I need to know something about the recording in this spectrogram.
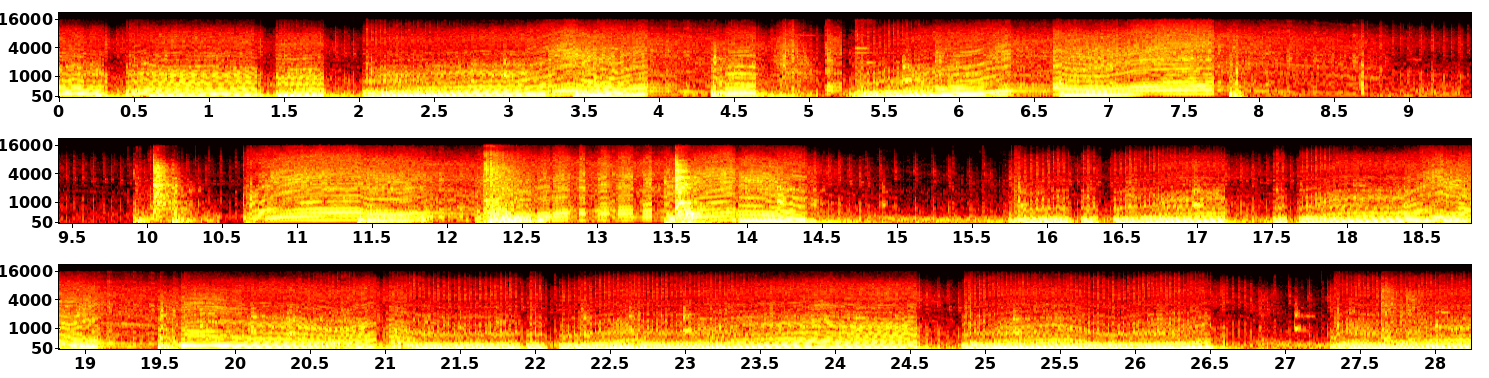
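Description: A motorbike engine revs up and down again and again.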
